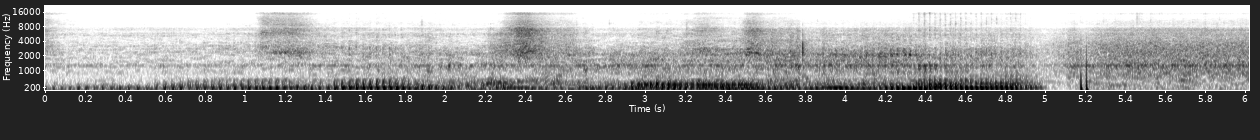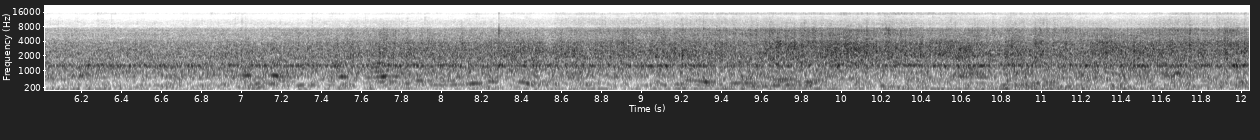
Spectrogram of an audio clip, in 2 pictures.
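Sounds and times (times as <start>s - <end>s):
vehicle engines passing: 0.0s - 12.0s
steady hiss: 5.1s - 12.0s.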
